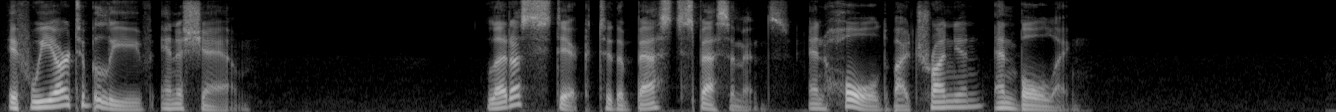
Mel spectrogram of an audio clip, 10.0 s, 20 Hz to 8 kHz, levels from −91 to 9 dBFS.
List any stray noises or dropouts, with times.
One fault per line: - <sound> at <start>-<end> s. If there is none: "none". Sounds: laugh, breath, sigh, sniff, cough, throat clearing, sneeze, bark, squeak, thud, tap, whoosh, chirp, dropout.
none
